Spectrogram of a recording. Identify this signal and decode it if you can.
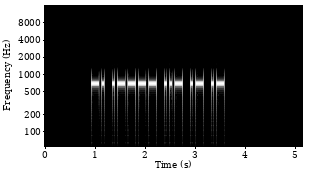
Morse code, heard as a keyed tone, about 22 wpm, 700 Hz. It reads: N1UAA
